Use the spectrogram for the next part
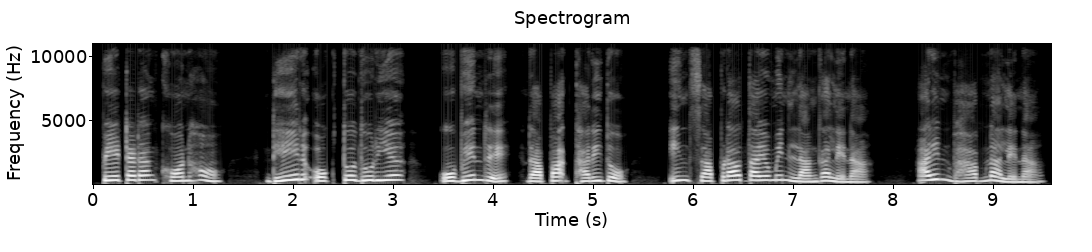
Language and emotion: Santali, sad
